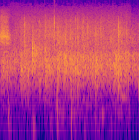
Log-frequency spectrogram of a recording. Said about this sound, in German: Kommt gerne schon zu mir auf die Bühne. Kräftigen Applaus bitte für Jojo und Fabi von Vegan Gesund mit Grund.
